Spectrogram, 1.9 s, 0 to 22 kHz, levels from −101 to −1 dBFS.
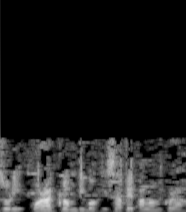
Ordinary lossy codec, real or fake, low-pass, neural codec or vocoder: none; real; none; none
